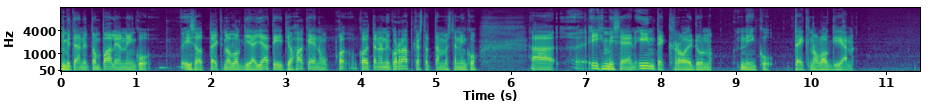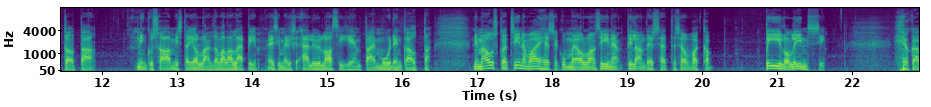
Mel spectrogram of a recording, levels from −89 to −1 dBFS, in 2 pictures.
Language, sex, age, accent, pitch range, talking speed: Finnish, male, 20-39, native, 110-135 Hz, 140 wpm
